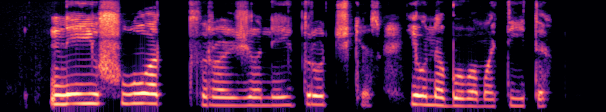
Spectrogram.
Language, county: Lithuanian, Klaipėda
